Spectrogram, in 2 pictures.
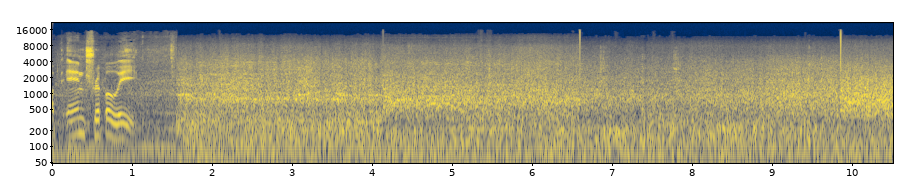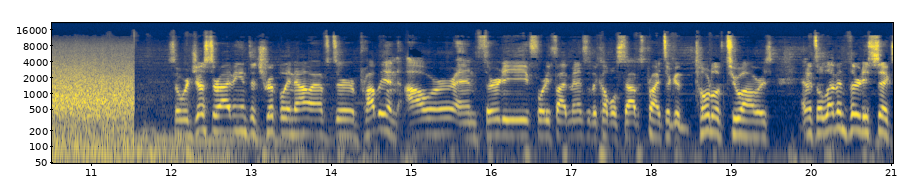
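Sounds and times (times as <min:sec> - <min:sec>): wind and road noise: 0:00.0 - 0:15.0.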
